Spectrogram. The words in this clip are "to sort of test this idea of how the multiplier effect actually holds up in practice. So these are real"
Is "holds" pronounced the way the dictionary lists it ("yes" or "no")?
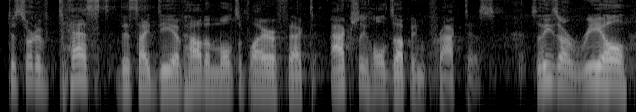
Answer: yes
